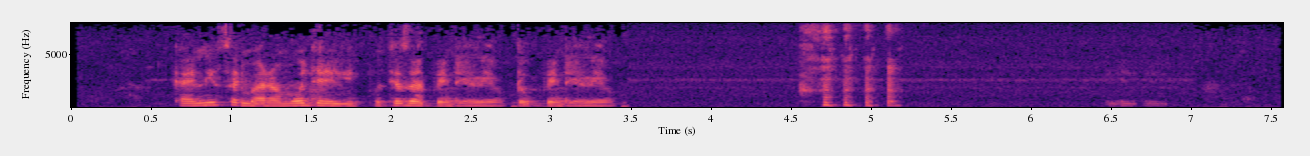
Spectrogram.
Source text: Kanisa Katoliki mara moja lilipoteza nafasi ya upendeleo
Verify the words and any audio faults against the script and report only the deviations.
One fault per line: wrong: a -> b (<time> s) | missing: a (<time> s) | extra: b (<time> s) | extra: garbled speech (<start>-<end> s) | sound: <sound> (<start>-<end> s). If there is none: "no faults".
missing: Katoliki (1.1 s)
wrong: nafasi -> upendeleo (2.2 s)
sound: laugh (4.5-5.2 s)
sound: laugh (6.5-6.9 s)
